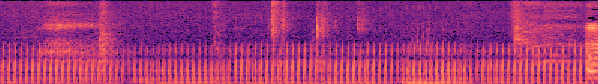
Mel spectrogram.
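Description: A cat purring close to the microphone, a loud, steady rhythmic rumbling that continues throughout, briefly interrupted by small rustles and clicks.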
